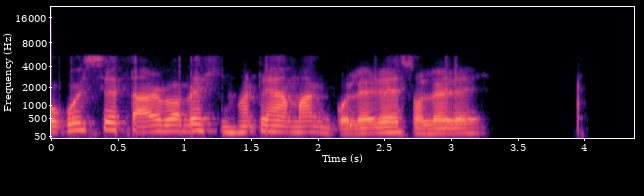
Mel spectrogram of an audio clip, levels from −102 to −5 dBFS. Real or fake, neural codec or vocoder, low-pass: fake; codec, 16 kHz, 8 kbps, FunCodec, trained on Chinese and English, 25 frames a second; 5.4 kHz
